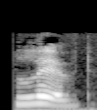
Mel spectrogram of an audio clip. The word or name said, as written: lived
